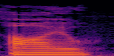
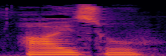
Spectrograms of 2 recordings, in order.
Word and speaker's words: aisle: replace with an apostrophe word number two is aisle this aisle is a passage between rows of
